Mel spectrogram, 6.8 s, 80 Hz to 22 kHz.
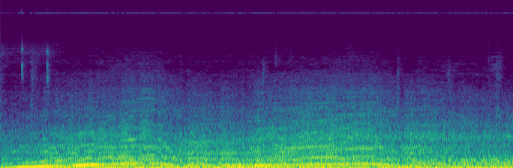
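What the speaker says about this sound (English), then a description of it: "So what's the Mifa like acceleration wise? How does it accelerate?" A 2023 LDV Mifa van accelerates hard, its engine note climbing in pitch, dropping at a gear change, then climbing again, loud and continuous from inside the cabin with no talking.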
